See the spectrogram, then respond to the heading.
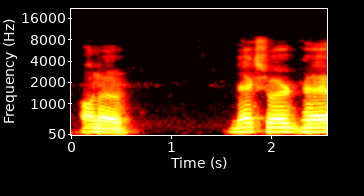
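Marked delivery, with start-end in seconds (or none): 0.1-0.6 ऑनर starts on the vowel, no h; ऑनर with the h left silent. Shown as a demonstration. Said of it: "इसलिए हम इसको ऑनर पढ़ेंगे". (ऑनर बिना एच की आवाज़ के)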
